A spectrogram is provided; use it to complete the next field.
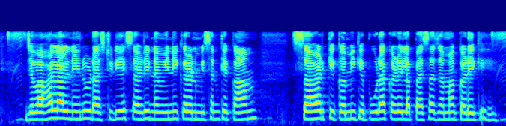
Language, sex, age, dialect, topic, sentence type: Magahi, female, 31-35, Western, banking, statement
